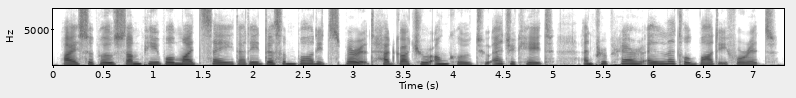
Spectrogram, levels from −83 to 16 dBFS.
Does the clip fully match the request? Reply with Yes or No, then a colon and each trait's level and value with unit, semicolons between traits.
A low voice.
No: high, 220 Hz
